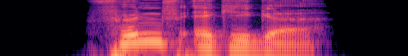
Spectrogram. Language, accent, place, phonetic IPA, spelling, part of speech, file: German, Germany, Berlin, [ˈfʏnfˌʔɛkɪɡə], fünfeckige, adjective, De-fünfeckige.ogg
- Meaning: inflection of fünfeckig: 1. strong/mixed nominative/accusative feminine singular 2. strong nominative/accusative plural 3. weak nominative all-gender singular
